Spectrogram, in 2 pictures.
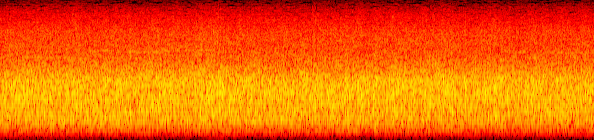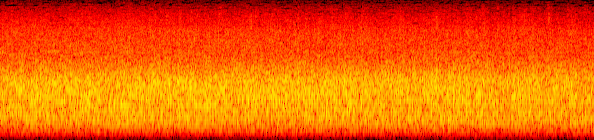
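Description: A large stadium crowd cheers and applauds steadily.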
